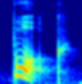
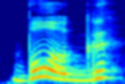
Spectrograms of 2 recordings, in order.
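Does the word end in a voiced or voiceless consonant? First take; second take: voiceless; voiced. First: The final consonant is voiceless. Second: The final consonant is voiced.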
